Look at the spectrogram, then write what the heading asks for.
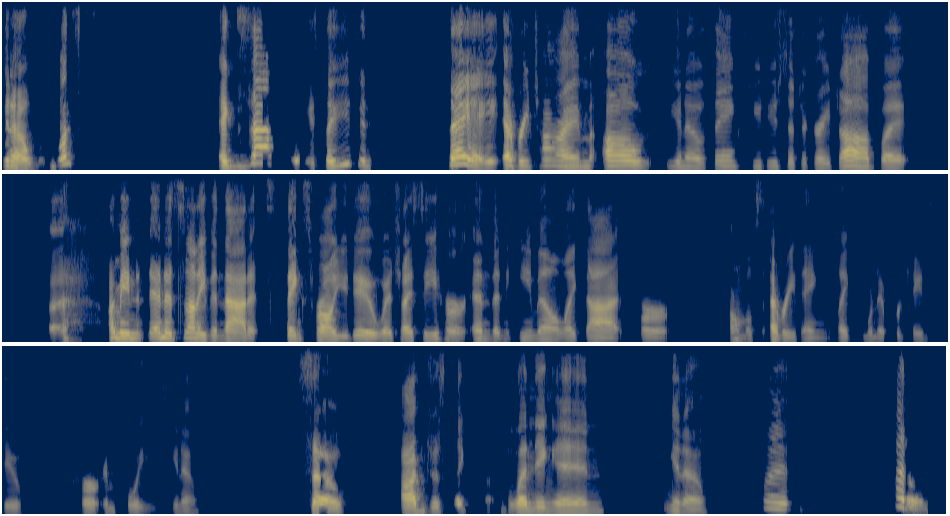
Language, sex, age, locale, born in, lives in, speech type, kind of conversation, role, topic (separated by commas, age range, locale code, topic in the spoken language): English, female, 45-49, en-US, United States, United States, conversation, advice, user, How can I stop feeling overlooked?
